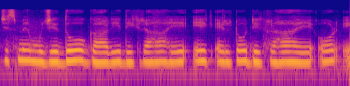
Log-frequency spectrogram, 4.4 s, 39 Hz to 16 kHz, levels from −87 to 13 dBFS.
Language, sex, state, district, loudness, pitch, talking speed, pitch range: Hindi, female, Arunachal Pradesh, Papum Pare, -14 LUFS, 220 Hz, 190 wpm, 215-235 Hz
